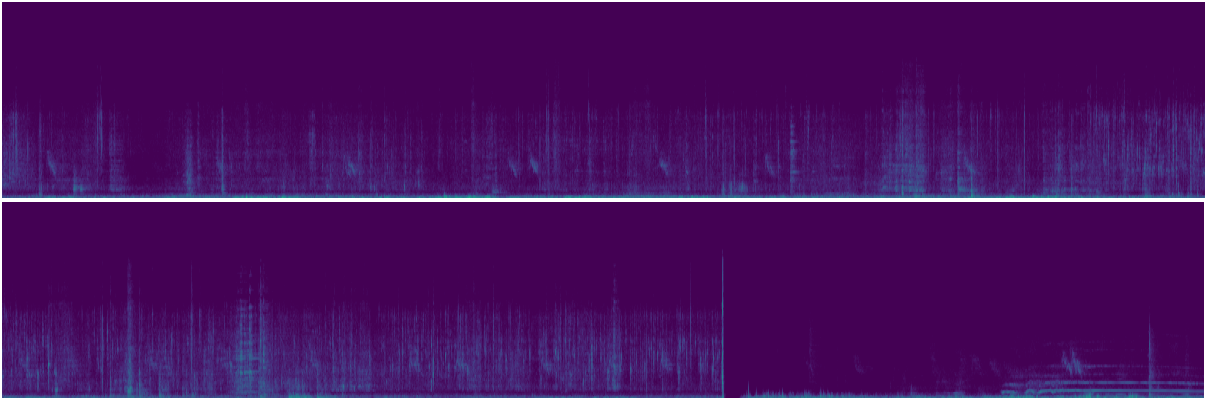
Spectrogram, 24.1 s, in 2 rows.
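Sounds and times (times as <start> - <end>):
potatoes sizzling in hot oil: 15.8 - 19.2.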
